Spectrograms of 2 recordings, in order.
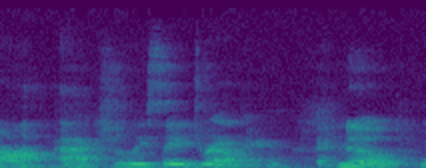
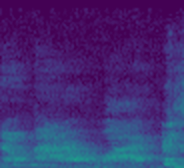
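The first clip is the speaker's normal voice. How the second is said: very quiet, soft, hushed whisper. Showing how that part should be said, whisper it. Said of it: "Whisper it like".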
